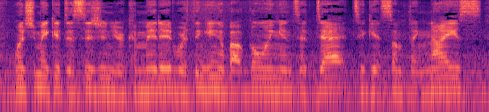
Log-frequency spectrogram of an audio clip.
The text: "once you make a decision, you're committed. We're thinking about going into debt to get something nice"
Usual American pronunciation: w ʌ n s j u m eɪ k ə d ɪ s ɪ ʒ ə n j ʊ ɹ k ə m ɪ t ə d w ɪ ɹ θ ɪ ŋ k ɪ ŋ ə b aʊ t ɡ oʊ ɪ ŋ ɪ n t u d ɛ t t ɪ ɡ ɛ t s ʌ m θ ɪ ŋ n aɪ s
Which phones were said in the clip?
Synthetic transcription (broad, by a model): w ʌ n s j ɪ m eɪ k ə d ɪ s ɪ ʒ ə n j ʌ ɹ k ə m ɪ t ə d w ɪ ɹ θ ɪ ŋ k ɪ ŋ ə b aʊ t ɡ oʊ ɪ ŋ ɪ n t u d ɛ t t ɪ ɡ ɛ t s ʌ m θ ɪ ŋ n aɪ s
